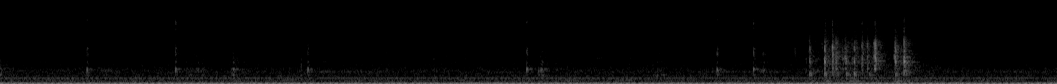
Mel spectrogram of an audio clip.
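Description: Computer keyboard typed in a quick burst about eight seconds in, entering a search term, after a few separate single clicks spaced a second or so apart. A steady low hum runs underneath.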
